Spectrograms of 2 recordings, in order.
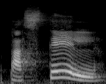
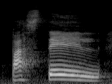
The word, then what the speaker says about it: pastel: eu tenho a palavra pastel para a pele eu não posso fazer no final da palavra esse som que a gente faz um som de u Castell Coronel Manoel não é Manuela né pastel tem que pronunciar bsl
